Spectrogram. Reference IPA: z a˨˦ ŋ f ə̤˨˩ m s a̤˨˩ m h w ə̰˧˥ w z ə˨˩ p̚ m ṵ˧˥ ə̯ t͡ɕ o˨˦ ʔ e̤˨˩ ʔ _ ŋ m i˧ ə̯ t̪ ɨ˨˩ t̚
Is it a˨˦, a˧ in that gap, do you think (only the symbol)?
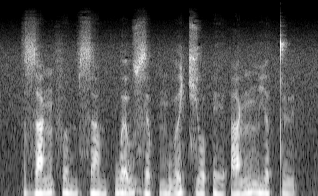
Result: a˨˦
